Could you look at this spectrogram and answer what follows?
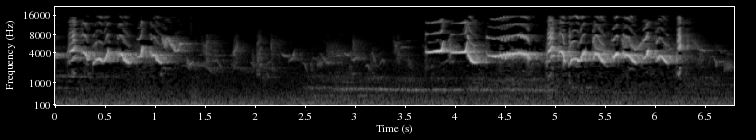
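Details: Oriental magpie-robin song used to stimulate birds for singing competitions: two bursts of rich, fast, warbled and whistled phrases with rapid high trills, separated by a pause where a faint low steady whistle is heard.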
